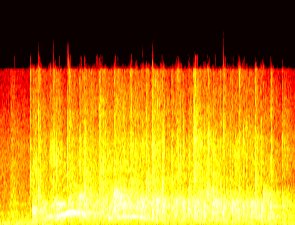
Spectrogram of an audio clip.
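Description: An audience at an evening political event claps steadily, a dense wash of applause starting abruptly and continuing for several seconds, with a faint whistle near the start.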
